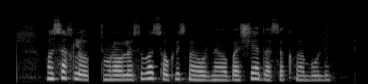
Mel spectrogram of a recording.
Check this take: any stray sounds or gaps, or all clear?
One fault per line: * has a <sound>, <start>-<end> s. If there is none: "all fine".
* has a dropout, 0.9-1.0 s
